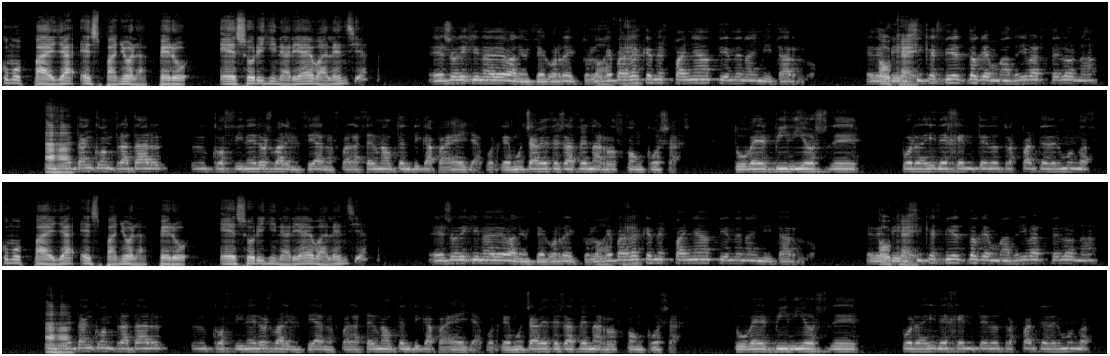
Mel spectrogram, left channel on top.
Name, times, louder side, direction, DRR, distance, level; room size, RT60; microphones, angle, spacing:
voice 1, 0.0-1.9 2.2-3.7 5.9-6.3 8.8-9.2 11.5-11.8, left 2 dB, 55° left, 6.2 m, -22 dB
voice 2, 4.3-8.1 8.6-11.0 11.5-17.9 18.4-19.6 20.1-22.0, left 2 dB, 70° left, 3.5 m, -26 dB
head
